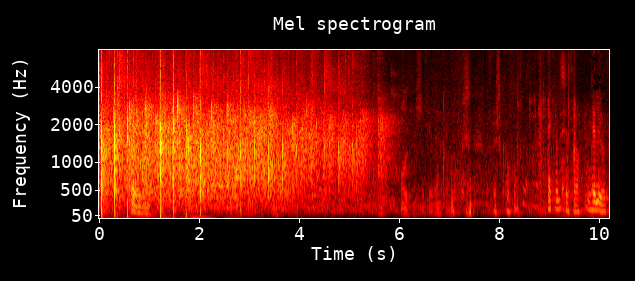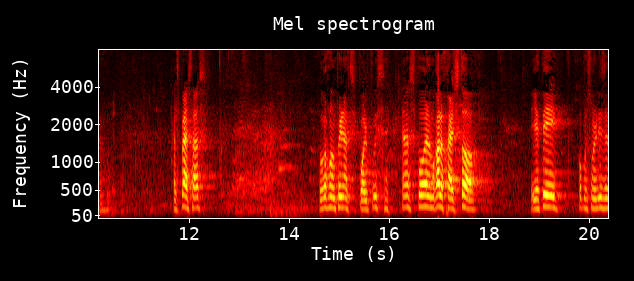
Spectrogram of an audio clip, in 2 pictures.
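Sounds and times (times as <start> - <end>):
audience applause: 0.0 - 5.9
speech: 9.1 - 10.6, 11.7 - 12.4, 14.6 - 17.8, 18.8 - 20.3.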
